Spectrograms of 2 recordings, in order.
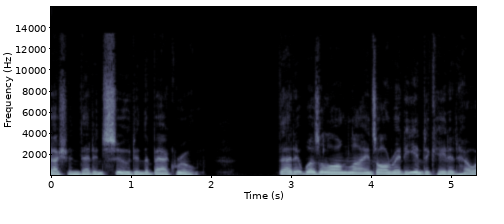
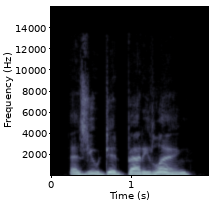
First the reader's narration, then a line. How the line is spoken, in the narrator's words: snapped Nick, so sharply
